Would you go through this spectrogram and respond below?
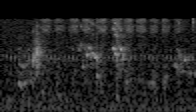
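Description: Ruby, a pet bird, lets out a few faint, high chirps scattered across the moment, thin and close against a soft background hiss.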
